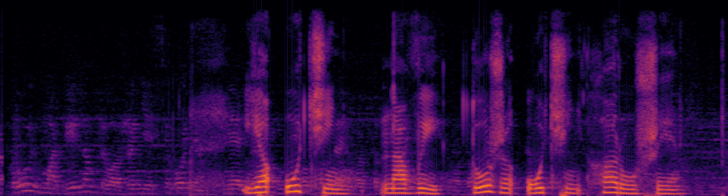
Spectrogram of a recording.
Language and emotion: Russian, neutral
